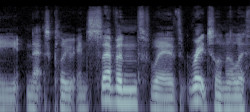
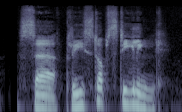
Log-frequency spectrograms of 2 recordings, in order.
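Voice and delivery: put-on, attempted South African accent; 2 semitones higher than usual. Asked to do a south african accent, speaker tries a line: south african accent. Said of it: "Can you do the rest of the podcast in a South African accent".

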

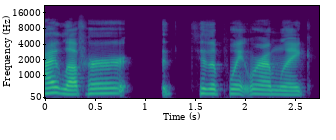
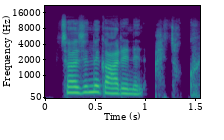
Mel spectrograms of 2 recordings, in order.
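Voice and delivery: put-on whisper, higher pitch; 4 semitones higher than usual. Imitating a cast member who whispers every conversation: imitating Joanna whispering. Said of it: "I love your impression".

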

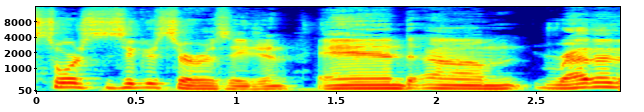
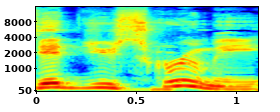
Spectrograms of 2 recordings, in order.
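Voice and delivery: plain

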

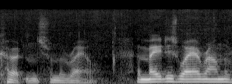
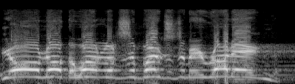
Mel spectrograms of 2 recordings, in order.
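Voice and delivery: very high, roaring, booming bellow; 7 dB louder than usual. A batsman shouts after a boy who is running away, bellowing. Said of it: "Bellowed the batsman after the boy".

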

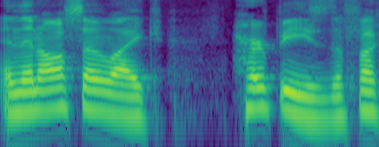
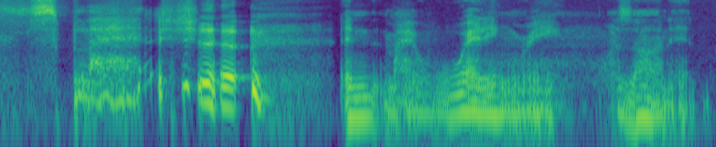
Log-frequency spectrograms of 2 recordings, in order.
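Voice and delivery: sexy, whispering woman's voice. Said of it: "I'm just whispering".

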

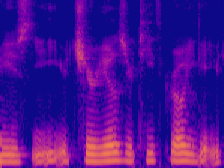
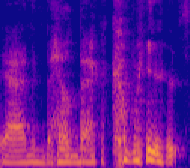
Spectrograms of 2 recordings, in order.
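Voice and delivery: big, hulking, heavy bass put-on voice. Retelling a guy's answer when asked what his story is, imitating a big deep voice. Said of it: "he's got this big, deep voice".

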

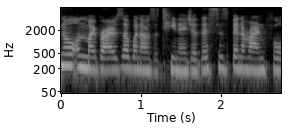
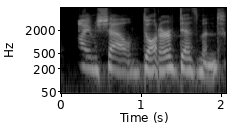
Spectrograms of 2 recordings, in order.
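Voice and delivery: very slow, drawn-out put-on American accent; 4 semitones lower than usual. Saying a mock heroic introduction in a put-on american accent. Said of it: "Why did I do that in an American accent?".

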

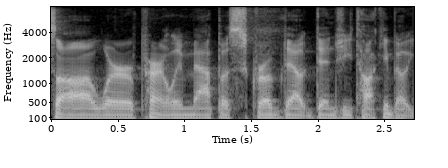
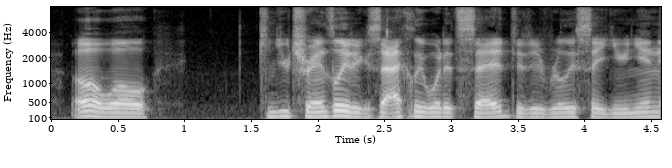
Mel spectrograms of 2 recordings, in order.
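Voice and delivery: loud, put-on pedantic, nitpicking know-it-all tone; 5 semitones higher, 6 dB louder than usual. Retelling an online argument, mimicking a nitpicking commenter. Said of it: "one of those type of assholes that's like".

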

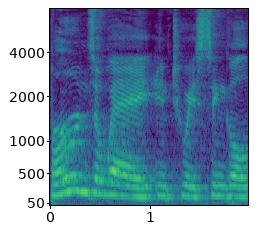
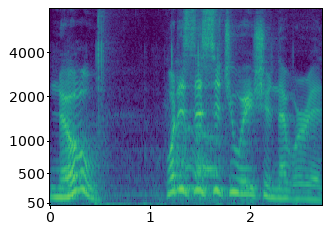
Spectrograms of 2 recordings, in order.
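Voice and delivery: put-on puppet-style orc creature voice. A roleplay character answers whether they have met before, orc Muppet voice. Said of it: "orc Muppet voice".

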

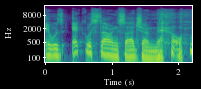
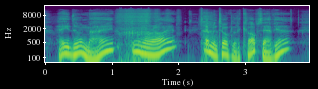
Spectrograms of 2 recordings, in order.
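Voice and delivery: friendly, chatty, easy-going matey voice; 2 semitones higher than usual. Imitating a charity collector approaching people: Ben Mendelsohn impression. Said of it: "my impression of Ben Mendelsohn".

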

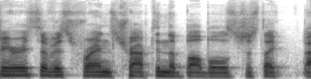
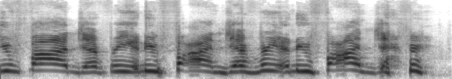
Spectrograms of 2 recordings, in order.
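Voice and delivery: mock yelling, higher pitch; 12 semitones higher than usual. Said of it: "Why are you yelling, 'You fine Jeffrey,'".

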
